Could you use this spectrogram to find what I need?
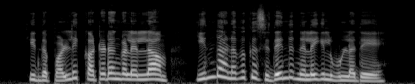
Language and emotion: Tamil, sad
